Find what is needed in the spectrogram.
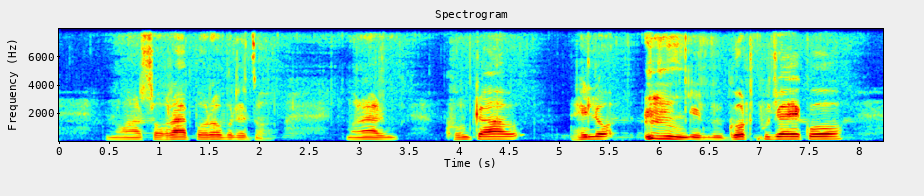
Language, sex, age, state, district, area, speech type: Santali, male, 60+, West Bengal, Purulia, rural, spontaneous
